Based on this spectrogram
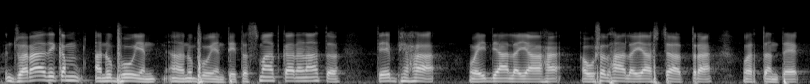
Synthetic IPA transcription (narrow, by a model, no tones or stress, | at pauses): d͡ʒʋɐɾaːd̪ʱikɐmɐnubʱuːjɐnɐnubʱuːjɐnt̪it̪ɐsmaːt̪kaːɾɐɳaːt̪ | t̪eːbʱjɐɦɐ̆ | ʋɐjd̪jaːlɐjaːɦɐ̆ɐwʂɐd̪ʱaːlɐjaːɐʃt͡ʃɐɐt̪ɾɐʋɐɾt̪ɐnt̪eː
